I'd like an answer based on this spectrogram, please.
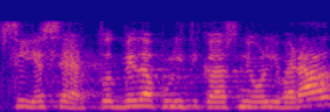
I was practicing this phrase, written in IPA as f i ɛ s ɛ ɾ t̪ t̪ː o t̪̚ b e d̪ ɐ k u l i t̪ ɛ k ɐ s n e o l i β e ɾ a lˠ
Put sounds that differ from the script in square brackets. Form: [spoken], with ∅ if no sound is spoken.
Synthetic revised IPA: [s] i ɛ s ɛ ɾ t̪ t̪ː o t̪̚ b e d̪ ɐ [p] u l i t̪ [i] k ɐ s n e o l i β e ɾ a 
